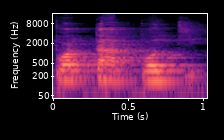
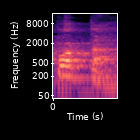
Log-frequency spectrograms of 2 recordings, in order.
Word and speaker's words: Porta Potty: J'ai dit pota-poti. J'ai même dit pota. D'ailleurs, c'est pota. C'est même pas porta. C'est pota-poti.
